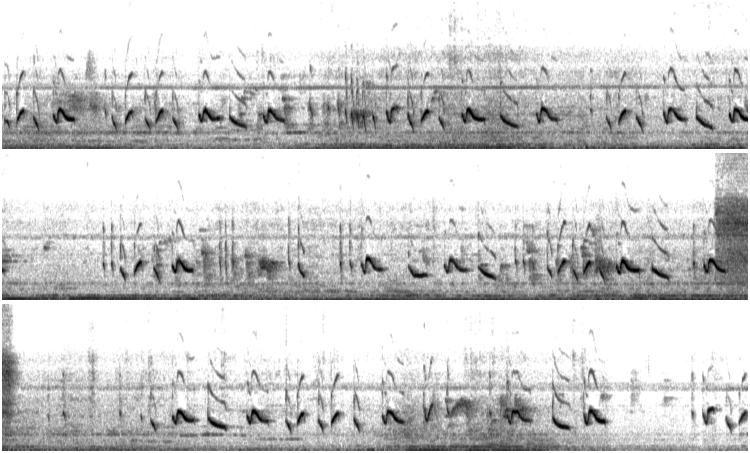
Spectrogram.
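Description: Several pelanduk semak babblers calling together in a chorus: a dense, continuous run of short, sharp chirps, several a second and overlapping, with a faint steady thin tone behind them and a brief hiss about two-thirds of the way through.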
